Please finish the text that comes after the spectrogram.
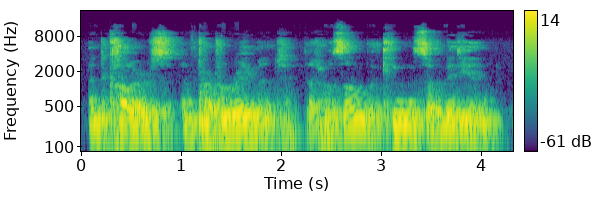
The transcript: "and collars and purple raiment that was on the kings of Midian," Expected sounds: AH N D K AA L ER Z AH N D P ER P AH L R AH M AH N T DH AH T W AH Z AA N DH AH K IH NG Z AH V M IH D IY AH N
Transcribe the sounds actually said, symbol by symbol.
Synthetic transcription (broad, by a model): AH N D K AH L ER Z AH N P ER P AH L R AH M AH N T DH AH T W AH Z N DH AH K IH NG Z AH V M IH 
